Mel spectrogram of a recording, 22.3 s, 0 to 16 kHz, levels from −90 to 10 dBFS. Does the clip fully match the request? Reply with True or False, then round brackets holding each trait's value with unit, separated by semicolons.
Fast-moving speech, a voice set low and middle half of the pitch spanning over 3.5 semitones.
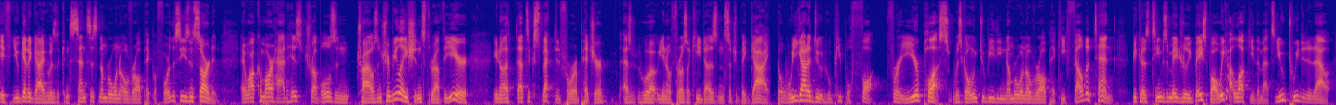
True (240 wpm; 120 Hz; 4.1 semitones)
